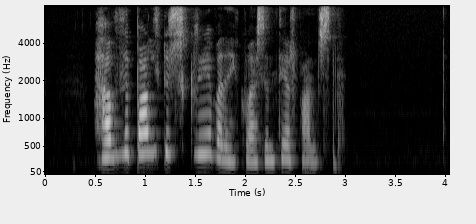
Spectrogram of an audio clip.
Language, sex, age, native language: Icelandic, female, 15, Icelandic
